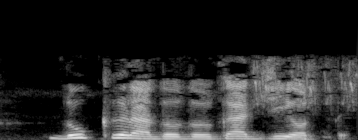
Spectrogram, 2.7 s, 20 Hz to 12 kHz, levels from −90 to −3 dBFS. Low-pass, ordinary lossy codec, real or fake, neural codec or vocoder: 7.2 kHz; AAC, 32 kbps; real; none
